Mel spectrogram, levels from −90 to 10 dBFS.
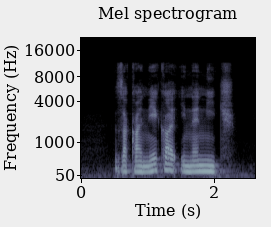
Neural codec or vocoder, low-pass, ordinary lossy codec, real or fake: vocoder, 24 kHz, 100 mel bands, Vocos; none; none; fake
